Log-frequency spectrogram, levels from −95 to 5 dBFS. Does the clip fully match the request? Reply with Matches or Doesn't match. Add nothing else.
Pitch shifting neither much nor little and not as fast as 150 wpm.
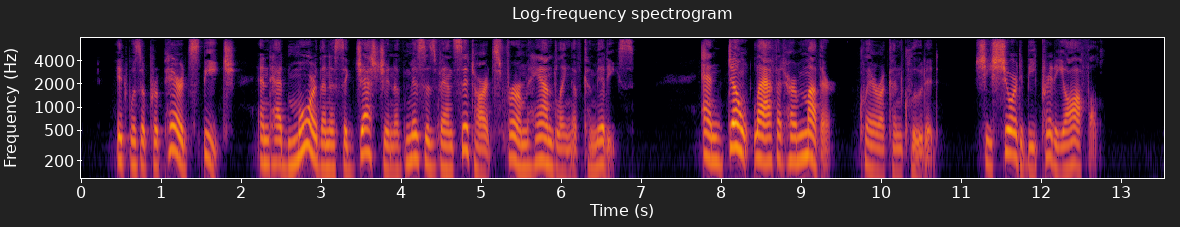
Matches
